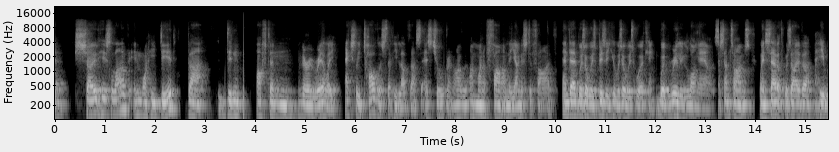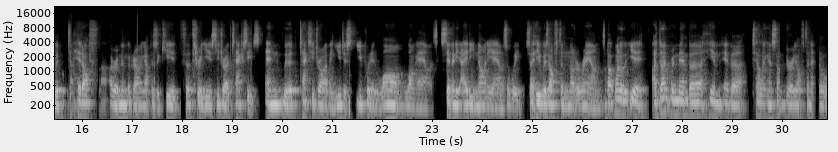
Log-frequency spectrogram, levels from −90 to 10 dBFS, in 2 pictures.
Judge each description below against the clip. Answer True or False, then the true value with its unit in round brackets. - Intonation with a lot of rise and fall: True (5.8 semitones)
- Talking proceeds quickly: True (210 wpm)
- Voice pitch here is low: True (110 Hz)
